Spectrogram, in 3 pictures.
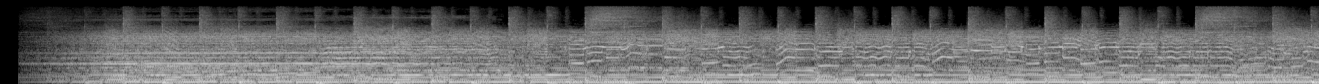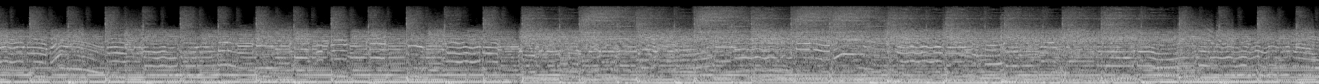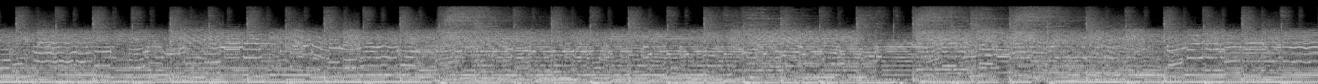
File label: solo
